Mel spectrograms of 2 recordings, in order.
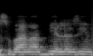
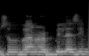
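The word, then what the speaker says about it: سبحان ربي العظيم: सुब्हान रब्बियल अज़ीम, सुब्हान रब्बिल अज़ीम नहीं, सुब्हान रब्बियल अज़ीम।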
